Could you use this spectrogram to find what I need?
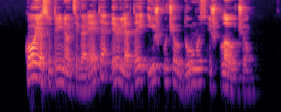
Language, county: Lithuanian, Vilnius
